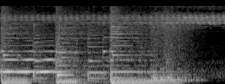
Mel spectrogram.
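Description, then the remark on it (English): A continuous, dense insect drone of cicadas fills the air in a vineyard, a steady high buzzing that persists throughout with a few brief swells and no voices. “So, with the constant hum of cicadas in the background,”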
